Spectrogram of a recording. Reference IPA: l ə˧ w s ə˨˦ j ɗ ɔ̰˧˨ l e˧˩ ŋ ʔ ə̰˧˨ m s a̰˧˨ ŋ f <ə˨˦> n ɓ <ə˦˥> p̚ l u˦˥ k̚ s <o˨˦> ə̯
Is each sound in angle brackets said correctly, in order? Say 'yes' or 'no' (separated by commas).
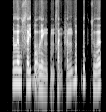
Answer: yes, yes, no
